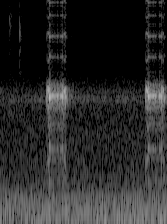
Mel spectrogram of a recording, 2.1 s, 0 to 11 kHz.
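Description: Yaskawa Sigma-7 servo motor singing with a short high-pitched whine twice, once about half a second in and again near the end: mechanical resonance vibration under a very aggressive tuning level, which the notch filter is being dialed in to suppress.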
